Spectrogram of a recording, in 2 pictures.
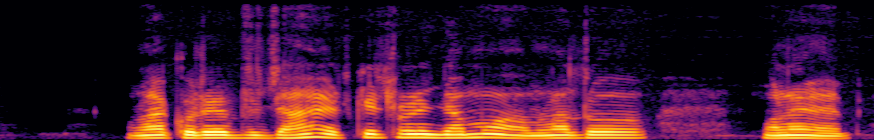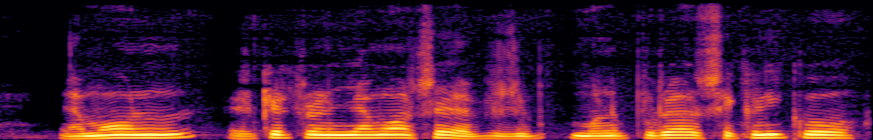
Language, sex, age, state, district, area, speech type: Santali, male, 60+, West Bengal, Purulia, rural, spontaneous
